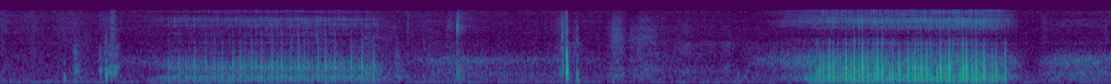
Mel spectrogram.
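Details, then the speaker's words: Very tired man asleep and snoring loudly: rough, fluttering breath noises with a louder rattling snore near the end, mixed with small room clicks; snoring. "Beware of the dreaded sleeping, snoring frog."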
